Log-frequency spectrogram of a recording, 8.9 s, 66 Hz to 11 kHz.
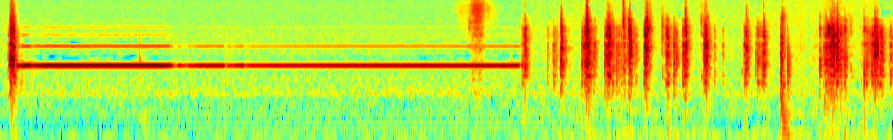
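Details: RCA A24 antique vacuum tube radio: steady tone, then irregular scratchy crackles as the dial moves; suspected the tuning capacitor, slightest turn pushing it on and off frequency, with scratchiness possibly from the capacitor itself.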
